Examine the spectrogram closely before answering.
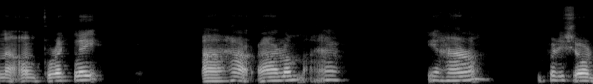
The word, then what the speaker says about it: Harlem: And excuse my accent if I'm pronouncing that incorrectly. Harlem, yeah, Harlem.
